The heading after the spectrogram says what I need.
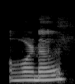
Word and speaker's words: honor: So, words like are, honor, honest, honorable, honorarium, heir, heirs, etc. start with the consonant letter H. We use an before them because the H is silent, so they start with a vowel sound.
